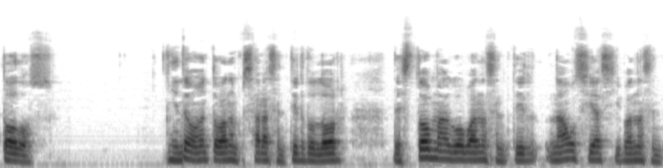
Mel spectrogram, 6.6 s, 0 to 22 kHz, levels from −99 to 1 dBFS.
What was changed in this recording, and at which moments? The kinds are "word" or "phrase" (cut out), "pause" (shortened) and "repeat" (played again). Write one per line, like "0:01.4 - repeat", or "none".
0:01.8 - word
